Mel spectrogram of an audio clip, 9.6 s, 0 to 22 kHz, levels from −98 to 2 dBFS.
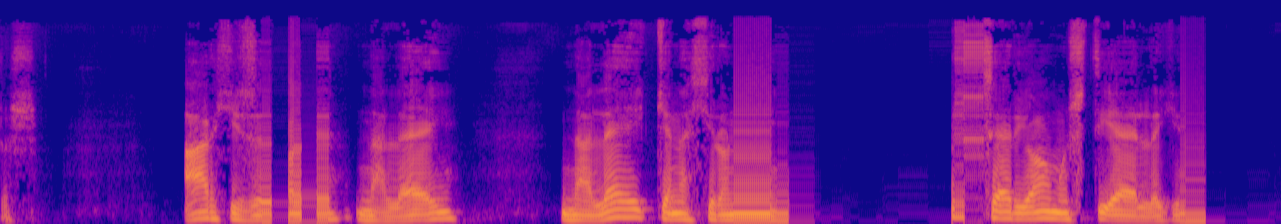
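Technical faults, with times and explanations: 1.97–2.46 s, 5.51–7.38 s, 8.86–9.61 s: robotic sound from repeated short buffers. Audio likely arrived too seldom, so a slice of about 15 ms was looped over most of the first stretch and all of the later two. This forces a fixed 66.8 Hz metallic buzz over the speech.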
